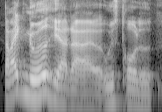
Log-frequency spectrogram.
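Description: A man co-hosting a podcast, casually telling a personal story and acting out the people in it. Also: medium pitch. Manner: animated storyteller, acts out quoted voices. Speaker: podcast co-host.

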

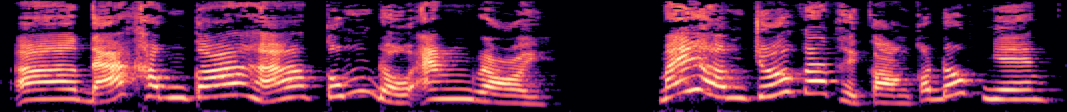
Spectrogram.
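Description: A woman's voice: extremely high pitch, big pitch swings, a little slow, fairly bright tone, voice pushed up, heavily acted. Woman voicing a scolding old mountain spirit. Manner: scolding, coarse. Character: rude old female mountain spirit possessing a mother.

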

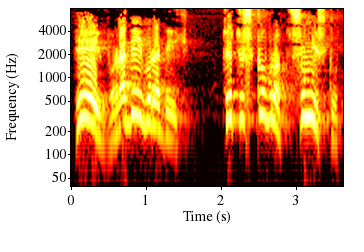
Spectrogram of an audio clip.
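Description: A woman voicing a cheerful young male chimney sweep who calmly settles a quarrel. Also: high-pitched, unhurried, slightly rough, heavily acted. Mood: calling out.

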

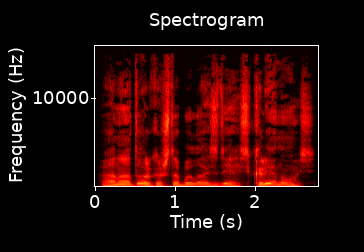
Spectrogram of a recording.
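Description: A man voicing a drunk, frantic middle-aged millionaire who shouts and blusters in agitation. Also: medium pitch, lively intonation, takes it slowly, no echo, clean studio sound. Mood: bewildered.

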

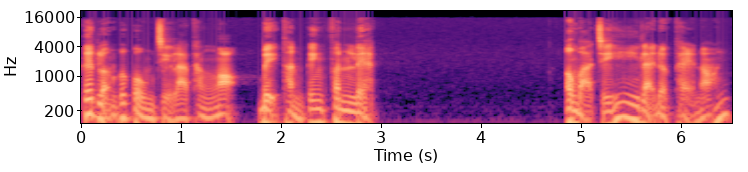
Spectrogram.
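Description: A man narrating a ghost story in a dramatic, lively way. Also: deep voice, unhurried, dry recording, clean studio sound.

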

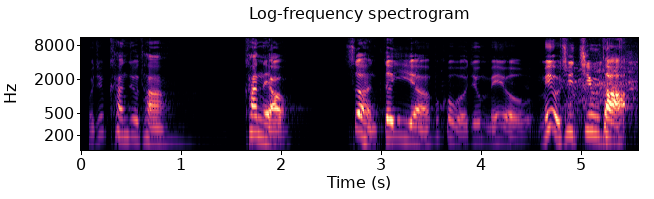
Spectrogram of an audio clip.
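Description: A man giving a sermon testimony, telling his dreams in a lively storytelling manner with English words mixed in. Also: a little high, moderate pace, slight background noise. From Malaysia. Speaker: lay preacher.

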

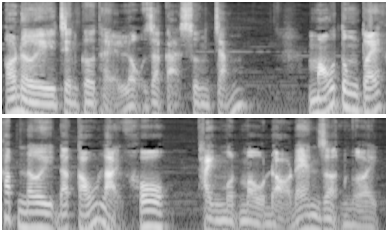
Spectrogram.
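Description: A male narrator tells a horror story with vivid drama and lively rises and falls in pitch. His voice is husky and faint music plays under the reading. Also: normal speed. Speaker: audiobook narrator.

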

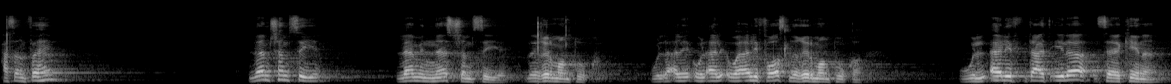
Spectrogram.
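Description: A man with an Egyptian accent teaching a class on Arabic prosody and grammar. He drills syllables slowly, stretching words to beat out the meter, and calls on students. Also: on the high side, darkish tone. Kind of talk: classroom lesson, calling on students. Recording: echoey hall with long reverb.

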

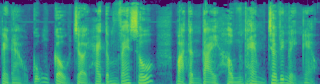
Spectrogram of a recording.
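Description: A man reading the part of a poor, gentle older man in a storybook tale. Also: sits low, sing-song, fairly quick, husky, no room sound, studio quality, pitched below the performer's own voice, full character voice. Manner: gentle, pleading.

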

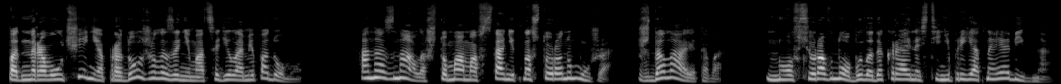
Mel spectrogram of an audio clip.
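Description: A woman narrating an emotional story in an expressive, dramatic reading style. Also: on the high side, fairly quick, dry recording.

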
